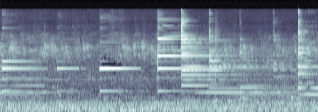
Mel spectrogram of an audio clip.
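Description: Small wooden lyre harp picked out slowly one string at a time, each plucked note ringing and fading, with a gap of about two seconds between some notes.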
